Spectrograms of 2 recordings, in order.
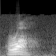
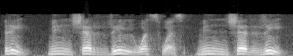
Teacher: Sometimes it will be pronounced very clearly, and sometimes the same letter will be pronounced with tafkhim, very heavy and deep, such as the ra with fatha, for instance, and sometimes the same letter will be pronounced with tarqiq, very soft and thin, such as if we pronounce the ra with kasra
